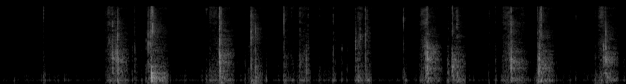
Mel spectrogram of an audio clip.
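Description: A deck of tarot cards being shuffled by hand: a run of short, soft card snaps, about two or three a second, starting about a second in.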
